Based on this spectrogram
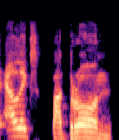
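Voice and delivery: Alex Padron in a drawn-out Spanish accent; announcer-style Spanish-accented flourish; put-on Spanish accent. Shown as a demonstration. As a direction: roll out the name slowly with a showy Spanish accent. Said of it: "we say it with an accent".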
